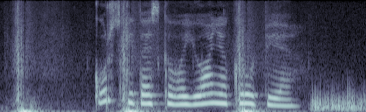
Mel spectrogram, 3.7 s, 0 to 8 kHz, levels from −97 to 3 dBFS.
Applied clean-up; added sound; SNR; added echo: none; Whoosh, swoosh, swish; 3 dB; none.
